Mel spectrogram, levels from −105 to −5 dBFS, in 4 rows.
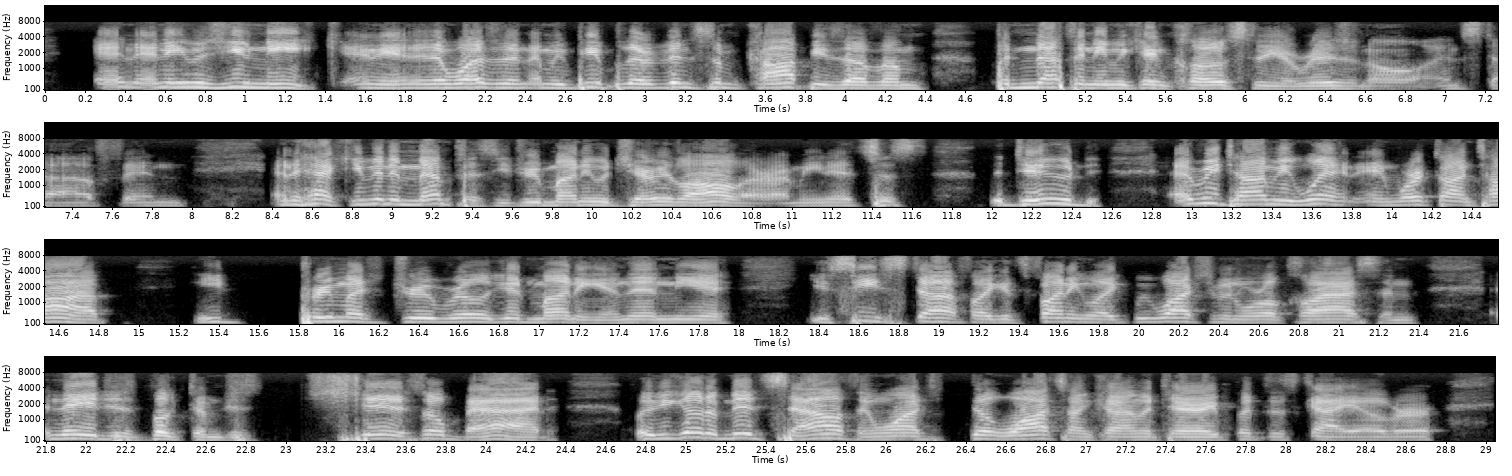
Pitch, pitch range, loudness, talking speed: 145 Hz, 130-170 Hz, -18 LUFS, 215 wpm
